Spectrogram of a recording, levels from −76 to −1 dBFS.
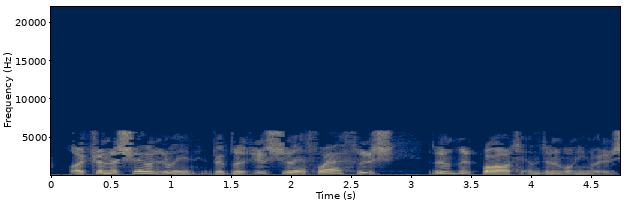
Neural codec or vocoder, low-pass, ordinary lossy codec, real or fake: autoencoder, 22.05 kHz, a latent of 192 numbers a frame, VITS, trained on many speakers; 7.2 kHz; MP3, 24 kbps; fake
